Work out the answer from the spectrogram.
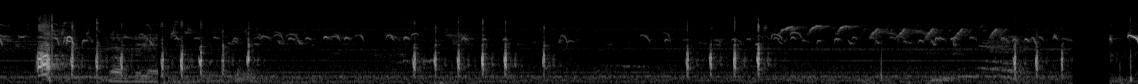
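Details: Hen calling its chicks: short, soft clucks repeated at irregular intervals, with high thin peeping from chicks near the end and a steady low background hum.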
